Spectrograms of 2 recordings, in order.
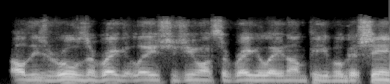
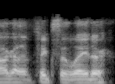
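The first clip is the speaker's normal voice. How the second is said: usual speaking voice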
